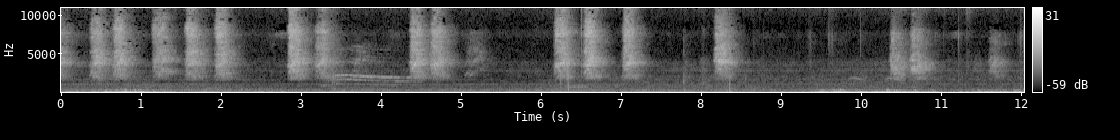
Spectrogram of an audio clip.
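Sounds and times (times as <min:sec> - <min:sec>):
steady low rumble: 0:00.0 - 0:02.9, 0:07.3 - 0:12.0
bird harsh calls: 0:00.0 - 0:05.4, 0:06.2 - 0:07.4, 0:08.2 - 0:08.5.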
